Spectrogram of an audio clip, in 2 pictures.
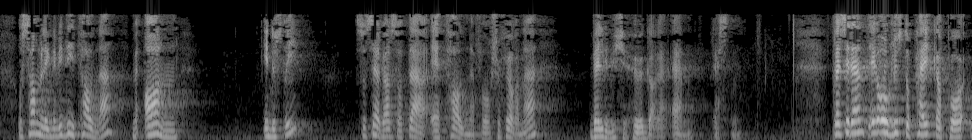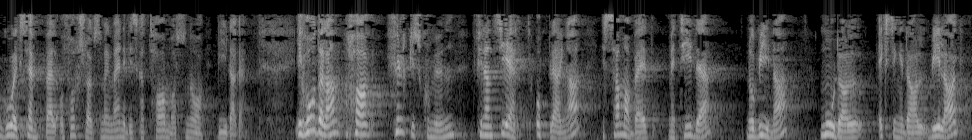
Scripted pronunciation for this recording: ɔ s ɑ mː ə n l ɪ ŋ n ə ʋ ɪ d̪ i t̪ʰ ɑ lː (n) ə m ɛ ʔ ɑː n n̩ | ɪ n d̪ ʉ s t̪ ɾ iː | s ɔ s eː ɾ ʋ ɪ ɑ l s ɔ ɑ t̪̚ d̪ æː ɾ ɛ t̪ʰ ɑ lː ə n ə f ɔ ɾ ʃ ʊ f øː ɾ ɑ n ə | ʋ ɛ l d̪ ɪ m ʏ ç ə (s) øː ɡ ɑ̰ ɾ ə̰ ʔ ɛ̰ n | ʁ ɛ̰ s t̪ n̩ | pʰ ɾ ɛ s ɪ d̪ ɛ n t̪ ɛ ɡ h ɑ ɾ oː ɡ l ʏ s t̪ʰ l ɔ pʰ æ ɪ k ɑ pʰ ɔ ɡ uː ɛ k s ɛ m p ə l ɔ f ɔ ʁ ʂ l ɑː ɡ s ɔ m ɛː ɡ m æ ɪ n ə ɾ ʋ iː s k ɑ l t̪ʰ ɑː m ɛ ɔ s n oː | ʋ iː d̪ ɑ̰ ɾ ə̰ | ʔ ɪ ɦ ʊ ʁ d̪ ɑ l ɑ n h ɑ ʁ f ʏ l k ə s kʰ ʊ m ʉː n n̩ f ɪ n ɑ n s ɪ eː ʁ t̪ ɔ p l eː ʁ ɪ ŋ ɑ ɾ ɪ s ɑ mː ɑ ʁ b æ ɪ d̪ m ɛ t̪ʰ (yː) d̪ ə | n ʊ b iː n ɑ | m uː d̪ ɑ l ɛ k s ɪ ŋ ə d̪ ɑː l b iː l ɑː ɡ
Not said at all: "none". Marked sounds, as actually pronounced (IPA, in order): n, h, iː

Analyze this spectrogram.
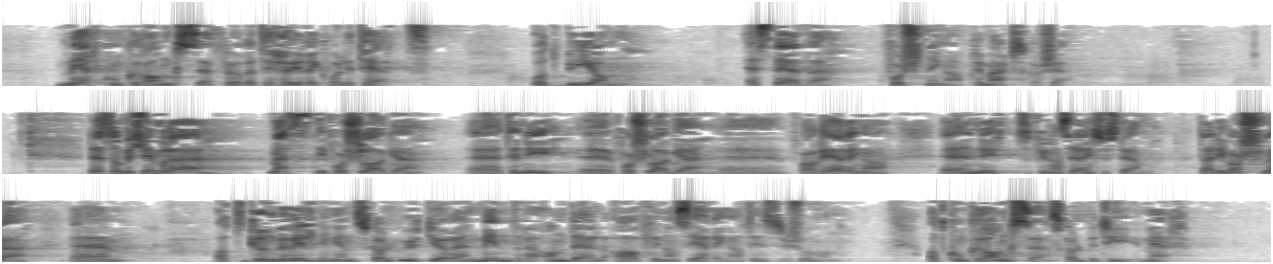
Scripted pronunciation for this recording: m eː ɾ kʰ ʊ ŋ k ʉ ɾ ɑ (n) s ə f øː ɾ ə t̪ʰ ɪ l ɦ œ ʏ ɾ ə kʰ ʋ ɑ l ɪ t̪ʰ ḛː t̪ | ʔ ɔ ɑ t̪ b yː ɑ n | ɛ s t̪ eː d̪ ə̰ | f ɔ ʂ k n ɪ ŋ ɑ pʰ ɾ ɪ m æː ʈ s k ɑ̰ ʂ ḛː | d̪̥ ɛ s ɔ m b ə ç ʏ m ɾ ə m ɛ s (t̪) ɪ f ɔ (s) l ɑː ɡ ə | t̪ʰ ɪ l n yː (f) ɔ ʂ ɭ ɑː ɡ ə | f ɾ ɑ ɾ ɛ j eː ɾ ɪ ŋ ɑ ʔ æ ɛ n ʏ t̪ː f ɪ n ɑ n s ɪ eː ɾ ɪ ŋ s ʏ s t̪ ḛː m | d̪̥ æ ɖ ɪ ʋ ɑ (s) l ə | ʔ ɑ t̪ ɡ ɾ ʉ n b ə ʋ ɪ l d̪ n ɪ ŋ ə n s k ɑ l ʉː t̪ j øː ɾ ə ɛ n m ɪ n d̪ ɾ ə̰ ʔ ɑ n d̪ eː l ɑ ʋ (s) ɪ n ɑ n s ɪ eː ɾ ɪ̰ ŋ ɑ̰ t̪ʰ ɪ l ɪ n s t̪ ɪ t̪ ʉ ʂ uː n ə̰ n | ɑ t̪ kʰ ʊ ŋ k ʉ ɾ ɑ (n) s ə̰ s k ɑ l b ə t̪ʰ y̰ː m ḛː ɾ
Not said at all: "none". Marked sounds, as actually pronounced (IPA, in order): ŋ, t̪, ʂ, f, ʂ, f, ŋ

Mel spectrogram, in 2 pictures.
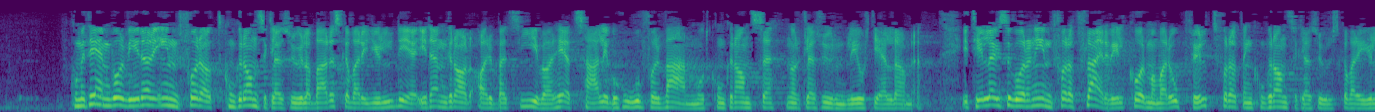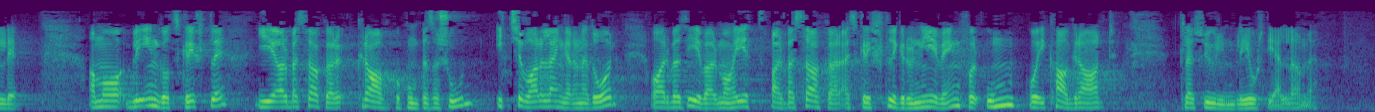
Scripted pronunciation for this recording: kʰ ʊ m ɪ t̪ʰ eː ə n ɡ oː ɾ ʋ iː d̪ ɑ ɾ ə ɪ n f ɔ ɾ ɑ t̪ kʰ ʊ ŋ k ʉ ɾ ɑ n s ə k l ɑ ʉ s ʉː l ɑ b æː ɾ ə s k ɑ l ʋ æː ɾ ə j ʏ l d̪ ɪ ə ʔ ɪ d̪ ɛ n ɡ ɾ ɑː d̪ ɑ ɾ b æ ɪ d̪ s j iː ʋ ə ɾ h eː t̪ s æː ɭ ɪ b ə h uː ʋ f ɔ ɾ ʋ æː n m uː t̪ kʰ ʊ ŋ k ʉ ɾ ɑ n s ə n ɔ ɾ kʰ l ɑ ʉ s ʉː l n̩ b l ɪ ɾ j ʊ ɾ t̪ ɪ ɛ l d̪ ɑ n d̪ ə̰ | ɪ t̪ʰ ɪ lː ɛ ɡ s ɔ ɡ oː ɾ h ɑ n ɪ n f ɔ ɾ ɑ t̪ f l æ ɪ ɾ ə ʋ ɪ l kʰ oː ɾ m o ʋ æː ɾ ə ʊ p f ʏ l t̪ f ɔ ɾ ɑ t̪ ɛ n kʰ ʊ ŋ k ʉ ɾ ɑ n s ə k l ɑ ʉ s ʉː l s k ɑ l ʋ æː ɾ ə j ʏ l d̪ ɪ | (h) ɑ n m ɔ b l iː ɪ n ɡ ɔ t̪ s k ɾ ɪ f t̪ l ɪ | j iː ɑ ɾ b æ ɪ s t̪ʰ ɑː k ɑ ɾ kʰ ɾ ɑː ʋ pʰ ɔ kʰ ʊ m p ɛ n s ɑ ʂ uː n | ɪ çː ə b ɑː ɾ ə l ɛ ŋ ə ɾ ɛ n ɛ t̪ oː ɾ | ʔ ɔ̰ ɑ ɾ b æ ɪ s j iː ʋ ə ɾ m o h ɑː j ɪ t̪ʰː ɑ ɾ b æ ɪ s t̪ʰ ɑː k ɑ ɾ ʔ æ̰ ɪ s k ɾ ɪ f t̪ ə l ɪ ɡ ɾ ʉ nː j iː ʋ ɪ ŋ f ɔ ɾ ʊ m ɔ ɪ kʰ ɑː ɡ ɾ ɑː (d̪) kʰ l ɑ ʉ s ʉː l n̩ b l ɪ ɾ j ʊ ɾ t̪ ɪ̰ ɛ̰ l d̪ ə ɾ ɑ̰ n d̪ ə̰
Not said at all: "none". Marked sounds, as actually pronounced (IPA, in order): h, d̪

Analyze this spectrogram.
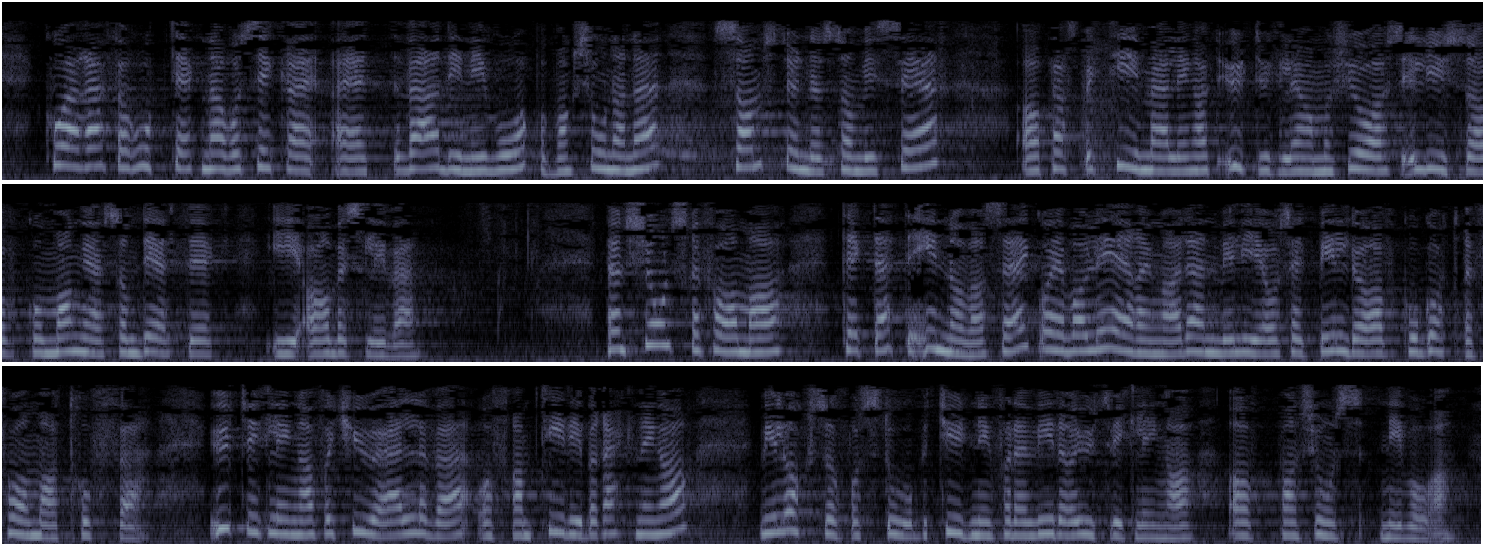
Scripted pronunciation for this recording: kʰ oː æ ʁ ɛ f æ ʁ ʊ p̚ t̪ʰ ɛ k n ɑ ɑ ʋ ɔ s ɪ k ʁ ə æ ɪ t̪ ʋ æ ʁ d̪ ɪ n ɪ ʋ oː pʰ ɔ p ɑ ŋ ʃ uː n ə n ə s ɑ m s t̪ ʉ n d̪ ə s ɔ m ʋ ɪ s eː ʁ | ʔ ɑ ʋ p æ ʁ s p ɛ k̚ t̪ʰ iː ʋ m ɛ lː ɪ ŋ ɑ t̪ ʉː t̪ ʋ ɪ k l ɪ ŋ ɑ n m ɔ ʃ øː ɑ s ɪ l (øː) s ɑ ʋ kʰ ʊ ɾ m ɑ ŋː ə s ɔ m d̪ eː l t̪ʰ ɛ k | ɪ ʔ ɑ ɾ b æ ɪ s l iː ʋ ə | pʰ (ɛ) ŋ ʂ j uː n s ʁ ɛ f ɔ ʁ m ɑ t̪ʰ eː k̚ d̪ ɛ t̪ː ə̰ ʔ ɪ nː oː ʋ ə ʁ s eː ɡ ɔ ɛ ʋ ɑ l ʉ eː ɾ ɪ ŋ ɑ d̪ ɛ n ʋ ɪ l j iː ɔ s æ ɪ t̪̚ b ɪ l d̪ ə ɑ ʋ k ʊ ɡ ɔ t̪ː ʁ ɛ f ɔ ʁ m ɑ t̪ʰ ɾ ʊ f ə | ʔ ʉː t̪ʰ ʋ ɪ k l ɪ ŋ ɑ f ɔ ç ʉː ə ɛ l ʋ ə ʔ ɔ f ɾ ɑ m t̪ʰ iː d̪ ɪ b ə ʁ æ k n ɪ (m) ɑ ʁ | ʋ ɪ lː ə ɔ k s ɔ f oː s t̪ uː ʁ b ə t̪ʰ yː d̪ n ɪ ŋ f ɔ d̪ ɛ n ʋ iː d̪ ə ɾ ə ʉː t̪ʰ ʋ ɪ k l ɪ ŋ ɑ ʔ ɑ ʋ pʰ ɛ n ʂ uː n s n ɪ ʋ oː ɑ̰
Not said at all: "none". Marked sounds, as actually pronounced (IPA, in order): yː, ɛ, ŋ

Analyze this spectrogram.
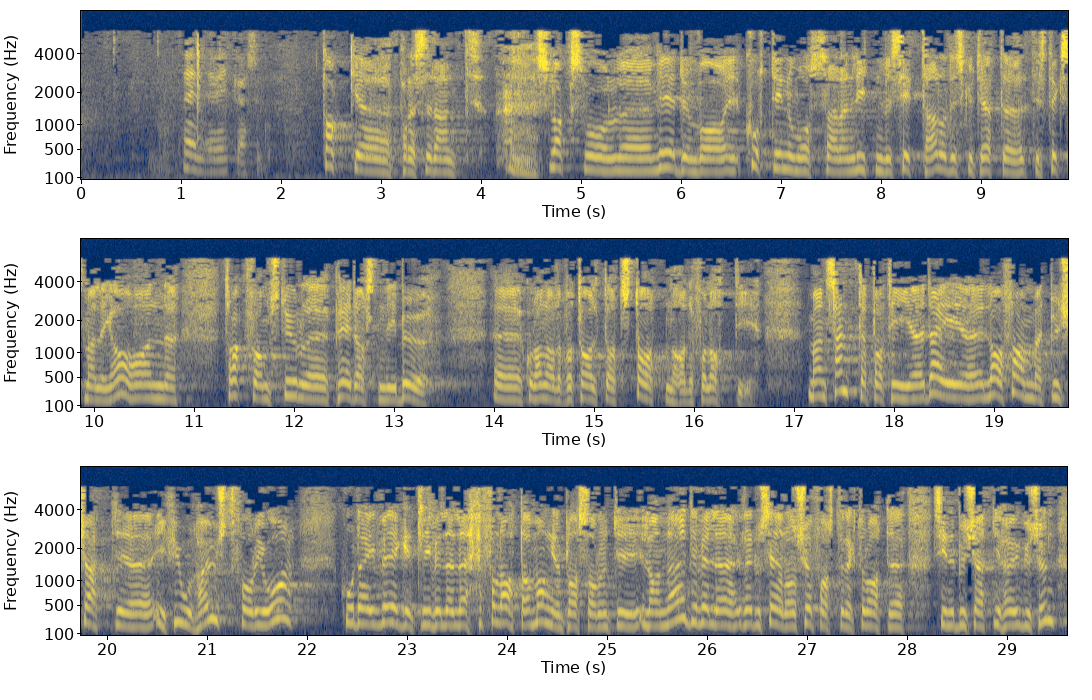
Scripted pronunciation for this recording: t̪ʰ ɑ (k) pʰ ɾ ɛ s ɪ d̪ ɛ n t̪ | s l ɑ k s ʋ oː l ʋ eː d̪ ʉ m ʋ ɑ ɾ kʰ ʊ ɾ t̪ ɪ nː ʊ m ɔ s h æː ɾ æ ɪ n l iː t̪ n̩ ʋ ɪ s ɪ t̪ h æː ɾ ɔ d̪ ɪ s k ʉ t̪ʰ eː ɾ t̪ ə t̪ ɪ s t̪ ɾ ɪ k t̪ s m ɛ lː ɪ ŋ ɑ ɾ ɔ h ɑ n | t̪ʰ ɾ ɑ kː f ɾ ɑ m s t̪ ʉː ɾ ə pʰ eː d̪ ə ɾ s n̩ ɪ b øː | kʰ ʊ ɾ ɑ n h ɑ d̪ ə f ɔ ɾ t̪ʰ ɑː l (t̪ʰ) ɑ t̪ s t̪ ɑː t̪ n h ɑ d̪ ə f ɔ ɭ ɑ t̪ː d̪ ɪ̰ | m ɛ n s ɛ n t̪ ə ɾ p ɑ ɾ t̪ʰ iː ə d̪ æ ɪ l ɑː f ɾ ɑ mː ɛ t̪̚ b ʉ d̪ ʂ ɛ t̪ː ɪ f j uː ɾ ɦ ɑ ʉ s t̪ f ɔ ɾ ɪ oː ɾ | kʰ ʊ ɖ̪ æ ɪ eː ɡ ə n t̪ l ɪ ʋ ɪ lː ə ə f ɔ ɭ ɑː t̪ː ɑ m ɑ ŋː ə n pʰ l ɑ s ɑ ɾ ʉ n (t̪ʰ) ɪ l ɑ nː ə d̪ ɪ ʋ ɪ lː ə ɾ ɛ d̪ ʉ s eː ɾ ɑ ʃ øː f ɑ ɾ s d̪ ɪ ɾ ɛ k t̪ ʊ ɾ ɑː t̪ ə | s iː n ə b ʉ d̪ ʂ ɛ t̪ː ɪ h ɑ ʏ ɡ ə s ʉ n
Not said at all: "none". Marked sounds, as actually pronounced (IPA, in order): k, t̪, t̪

